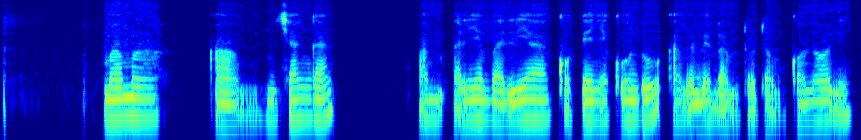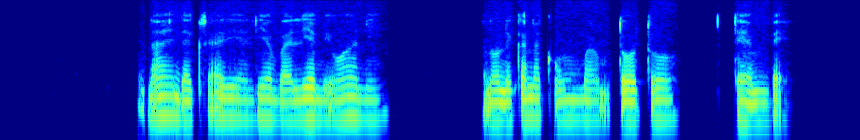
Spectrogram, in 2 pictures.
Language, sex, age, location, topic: Swahili, male, 25-35, Kisii, health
